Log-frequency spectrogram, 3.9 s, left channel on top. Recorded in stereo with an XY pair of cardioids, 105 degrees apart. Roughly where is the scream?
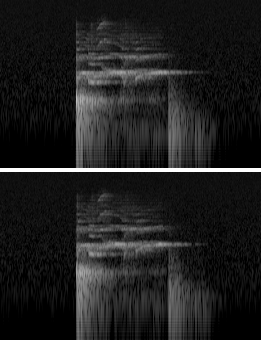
Left.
